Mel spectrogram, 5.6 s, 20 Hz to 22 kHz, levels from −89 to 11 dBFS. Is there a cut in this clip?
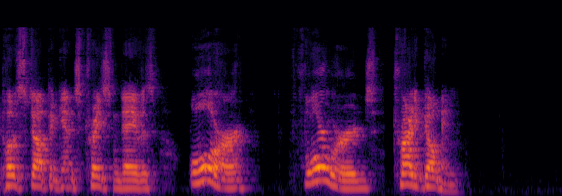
yes; 3 cuts; at 1.1 s, 3.8 s, 4.4 s

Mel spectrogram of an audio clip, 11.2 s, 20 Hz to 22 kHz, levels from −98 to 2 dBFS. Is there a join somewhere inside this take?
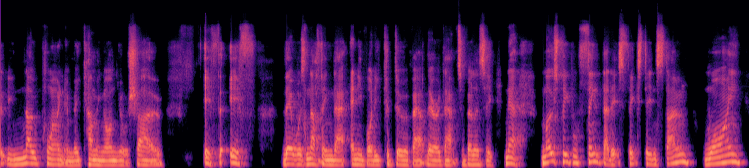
no; 0 cuts

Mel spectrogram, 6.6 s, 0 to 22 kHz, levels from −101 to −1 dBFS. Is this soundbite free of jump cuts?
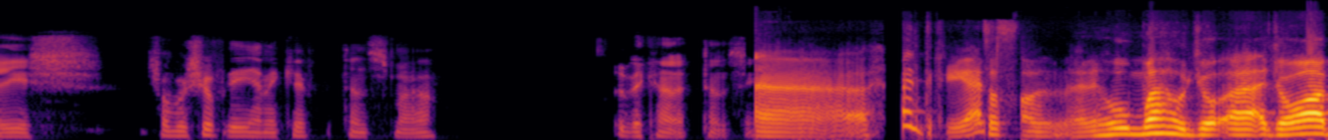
no; 6 cuts; at 1.1 s, 1.6 s, 2.6 s, 3.7 s, 4.4 s, 4.9 s

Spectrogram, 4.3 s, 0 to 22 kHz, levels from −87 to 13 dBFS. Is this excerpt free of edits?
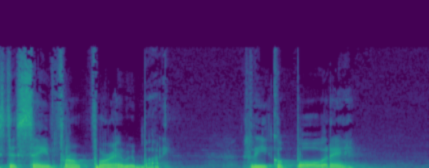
yes; 0 cuts

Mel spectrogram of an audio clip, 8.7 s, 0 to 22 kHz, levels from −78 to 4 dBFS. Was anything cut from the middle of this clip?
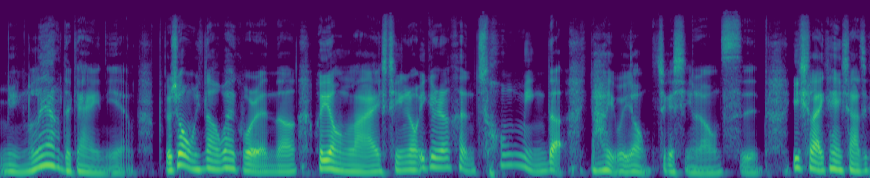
yes; 1 cut; at 6.5 s

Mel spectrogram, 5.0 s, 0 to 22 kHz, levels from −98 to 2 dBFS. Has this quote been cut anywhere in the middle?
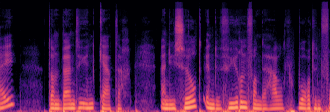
no; 0 cuts

